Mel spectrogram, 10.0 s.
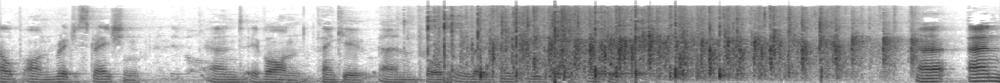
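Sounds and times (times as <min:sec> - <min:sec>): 
speech: 0:00.0 - 0:06.6, 0:09.2 - 0:09.9
audience applause: 0:04.2 - 0:09.2.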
